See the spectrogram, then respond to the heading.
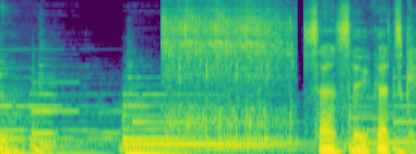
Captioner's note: slurp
